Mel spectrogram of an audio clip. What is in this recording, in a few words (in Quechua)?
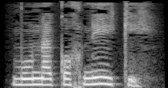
"munakuqniyki", Quechua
